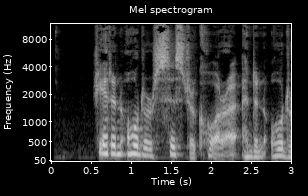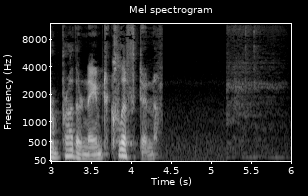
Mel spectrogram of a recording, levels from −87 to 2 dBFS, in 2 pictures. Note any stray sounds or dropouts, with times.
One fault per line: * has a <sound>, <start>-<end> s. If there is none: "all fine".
all fine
